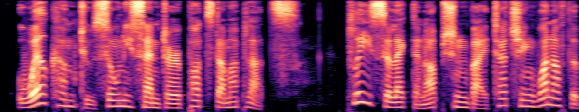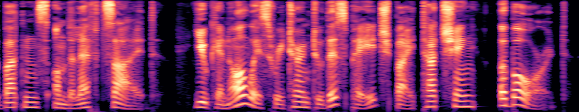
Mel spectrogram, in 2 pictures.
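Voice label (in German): englisch, männlich, Telefonansagen; Sprecher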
